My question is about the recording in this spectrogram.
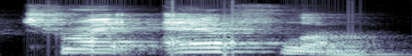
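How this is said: The word is pronounced the English way. "the right pronunciation is triathlon"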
